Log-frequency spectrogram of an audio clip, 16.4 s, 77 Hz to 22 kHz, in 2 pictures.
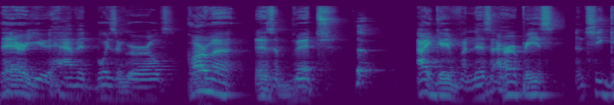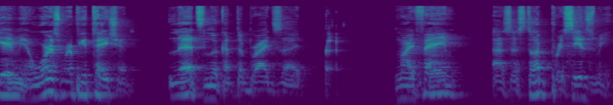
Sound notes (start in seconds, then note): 4.7 hiccup; 12.5 burp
